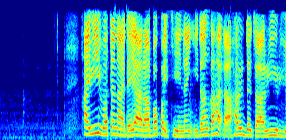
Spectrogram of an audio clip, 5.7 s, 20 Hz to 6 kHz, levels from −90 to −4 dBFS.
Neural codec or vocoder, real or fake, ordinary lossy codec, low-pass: none; real; AAC, 32 kbps; 5.4 kHz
